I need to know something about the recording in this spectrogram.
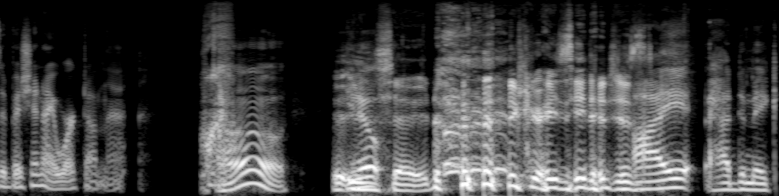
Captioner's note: laughs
